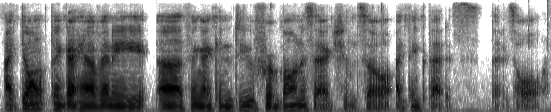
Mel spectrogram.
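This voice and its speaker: A man with a gravelly, husky voice talking casually and haltingly as a player in a tabletop game. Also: deep voice. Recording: dull lo-fi voice recording.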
